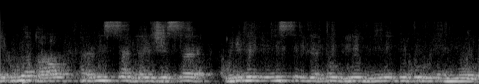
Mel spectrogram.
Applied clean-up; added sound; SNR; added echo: neural separator model SepFormer DNS4.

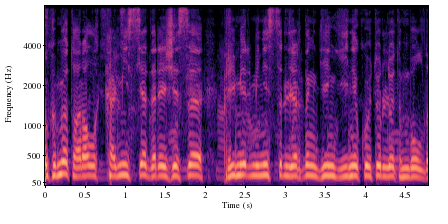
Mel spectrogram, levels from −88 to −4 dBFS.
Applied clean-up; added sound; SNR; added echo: none; none; none; none.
